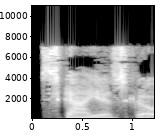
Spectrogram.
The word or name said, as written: skiascope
